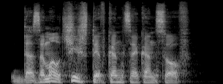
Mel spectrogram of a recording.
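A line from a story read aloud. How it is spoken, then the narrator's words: Furious spitting roar. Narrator (Russian): Взревел маг, брызгая на Хубаксе со слюной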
